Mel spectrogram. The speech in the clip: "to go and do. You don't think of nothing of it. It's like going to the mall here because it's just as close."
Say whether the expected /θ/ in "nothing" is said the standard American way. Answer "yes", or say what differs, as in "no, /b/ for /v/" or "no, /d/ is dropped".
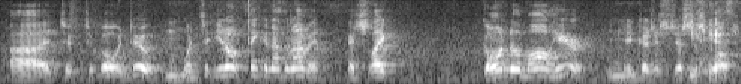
yes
